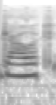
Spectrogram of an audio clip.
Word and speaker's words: Gaelic: Either in Scotland they pronounce it Gaelic, in Nova Scotia and Canada they pronounce it Gaelic. So technically, either pronunciation is correct.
